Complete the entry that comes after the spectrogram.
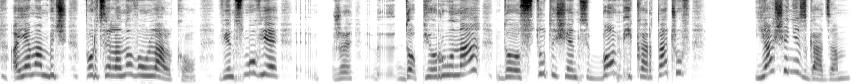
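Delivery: fed-up, high-pitched protest; indignant boy king. A narrator's reading. Young king rebels against his ministers.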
